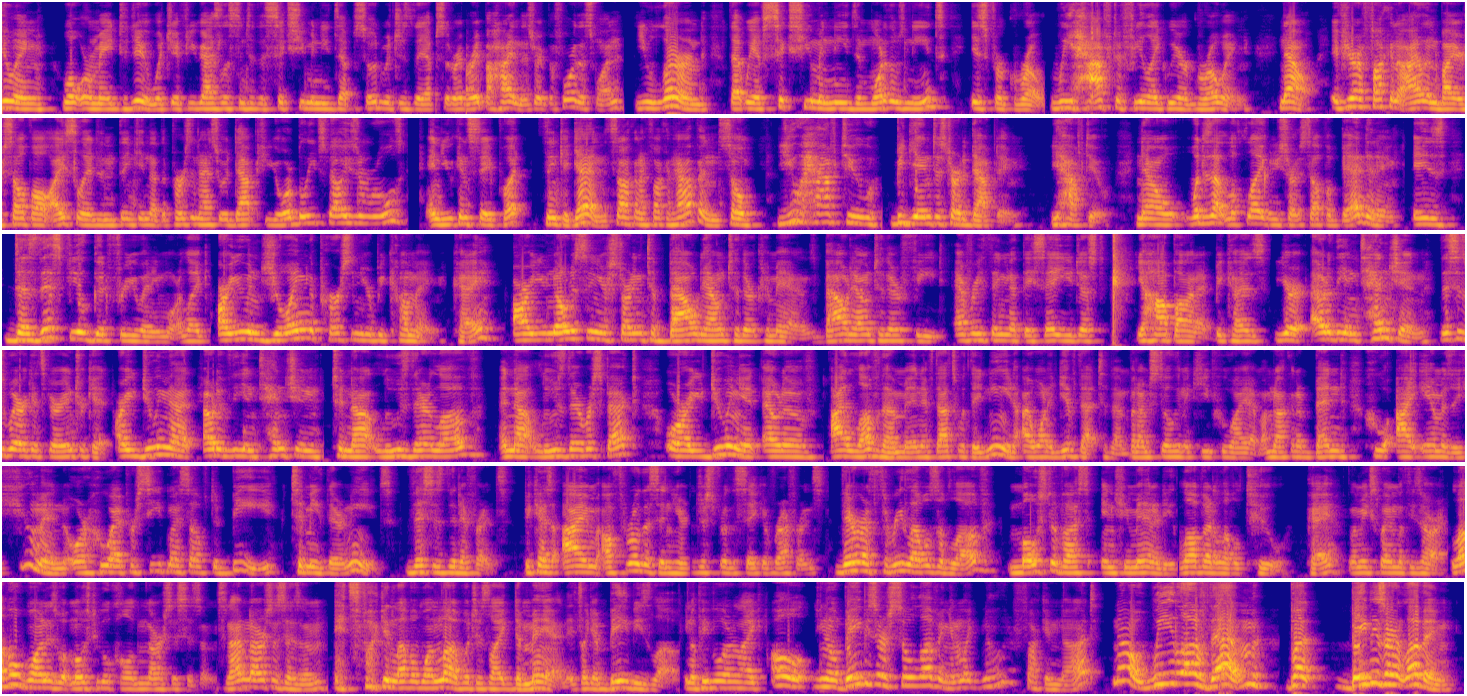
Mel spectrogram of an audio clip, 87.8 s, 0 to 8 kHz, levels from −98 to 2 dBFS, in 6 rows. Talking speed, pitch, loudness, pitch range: 225 wpm, 155 Hz, -18 LUFS, 145-180 Hz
